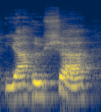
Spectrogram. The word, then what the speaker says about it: Yahusha: scriptures and how we know that it is pronounced as yahusha and not all these other variations that you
